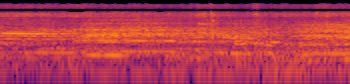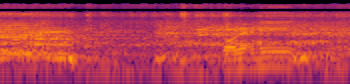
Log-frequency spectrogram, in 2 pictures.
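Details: Morning lowing of Limousin cattle, with a calf from Ambarketawang, Sleman, among them: a string of overlapping moos. Some are sustained, some short and wavering, mixed with voices and faint music.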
